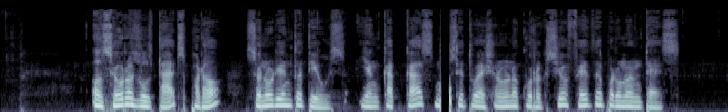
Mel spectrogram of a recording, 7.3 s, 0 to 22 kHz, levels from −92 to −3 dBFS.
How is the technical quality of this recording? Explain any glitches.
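The recording has one glitch, caused by damaged data in a compressed stream. From 4.38 to 4.51 s, just after "i en cap cas", corrupted bytes make the decoder misread frames and lose sync, giving a short glitch. The waveform shows an abrupt discontinuity.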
